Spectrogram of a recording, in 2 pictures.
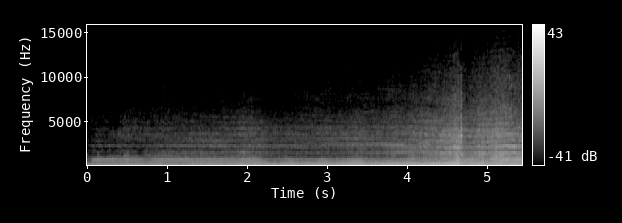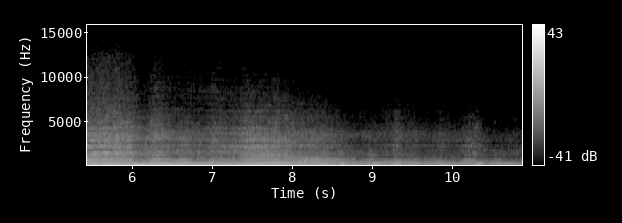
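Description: A Kawasaki KLX300 dirt bike revs continuously as it rides up an off-road hill, its engine droning loud and steady with a swell in the middle as the throttle opens, heard alone without talk.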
